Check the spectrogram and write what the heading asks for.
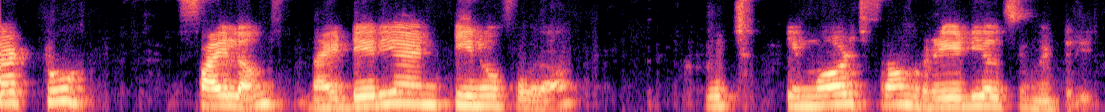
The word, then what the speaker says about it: Ctenophora: not Cnidaria, is called Ctenophora, where C is silent. Okay. Ctenophora.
